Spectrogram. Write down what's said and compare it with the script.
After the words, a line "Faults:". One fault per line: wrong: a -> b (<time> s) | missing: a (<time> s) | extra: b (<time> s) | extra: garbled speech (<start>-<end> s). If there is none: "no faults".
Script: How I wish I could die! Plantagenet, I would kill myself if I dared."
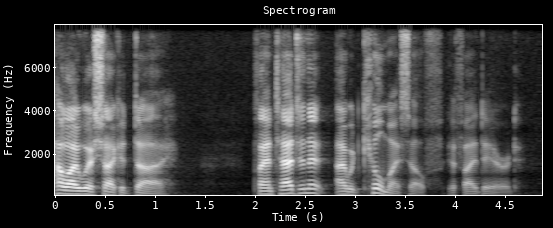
How I wish I could die! Plantagenet, I would kill myself if I dared."
Faults:
no faults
